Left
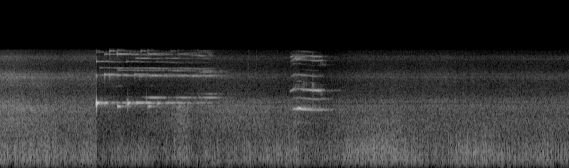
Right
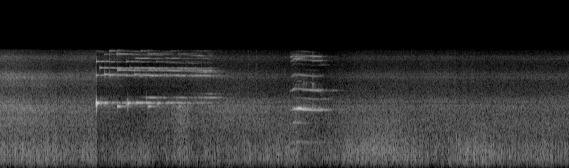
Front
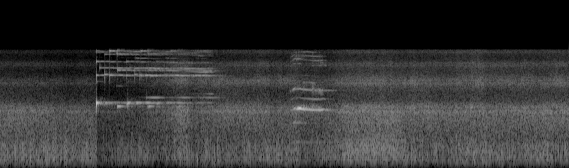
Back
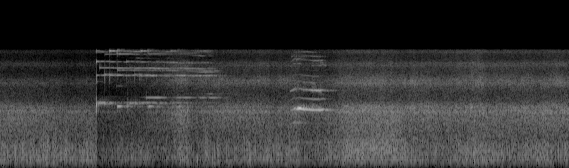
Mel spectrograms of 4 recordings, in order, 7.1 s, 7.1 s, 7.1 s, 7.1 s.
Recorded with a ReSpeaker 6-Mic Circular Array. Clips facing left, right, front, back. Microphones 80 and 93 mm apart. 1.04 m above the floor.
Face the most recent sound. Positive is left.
turn(degrees=-100)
